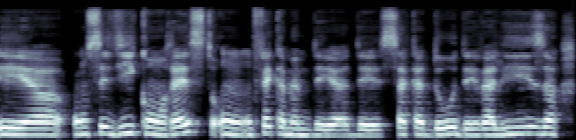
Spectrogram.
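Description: A woman speaks in a Russian accent at a medium pitch. Her intonation stays fairly even. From Ukraine. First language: Russian (speaking French). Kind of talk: interview; diary reading. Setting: video call.

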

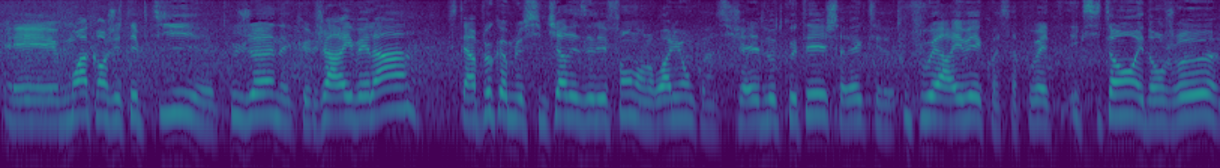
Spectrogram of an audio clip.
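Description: Over noticeable background noise, a man talks at a fairly quick pace in a high pitch with fairly even intonation. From France, Paris (5th arrondissement). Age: 30s. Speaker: film director. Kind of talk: reflective walking monologue.

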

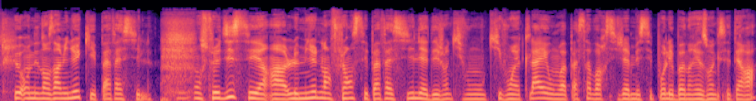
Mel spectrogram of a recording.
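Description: Monotone, flat intonation at a very fast pace. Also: woman, medium pitch for a woman. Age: 20s. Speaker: content creator. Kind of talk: casual chat.

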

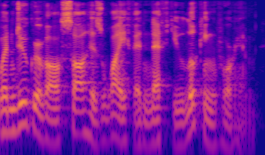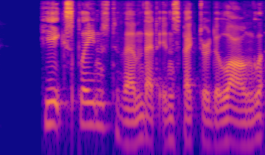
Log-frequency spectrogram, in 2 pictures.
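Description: Plain reading aloud comes through with little sound behind it.

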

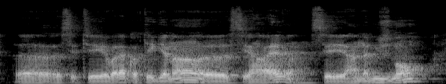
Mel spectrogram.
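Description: A man's very deep, low voice with ordinary pitch variation, audible room echo and noticeable background noise. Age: 40s. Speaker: racing driver and TV car tester. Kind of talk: casual interview.

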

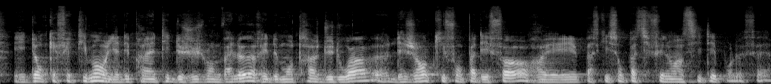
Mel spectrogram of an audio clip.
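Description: A man talks at a very fast pace with hardly any pauses and ordinary pitch variation. Noticeable background noise sits behind him. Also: medium pitch for a man. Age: 60s. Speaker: economist. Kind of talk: interview.

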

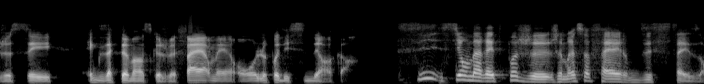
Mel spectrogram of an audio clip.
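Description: A man with a Quebec accent at a moderate pace, with big swings in loudness. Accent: Québécois French. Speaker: comedian. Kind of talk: interview. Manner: halting.

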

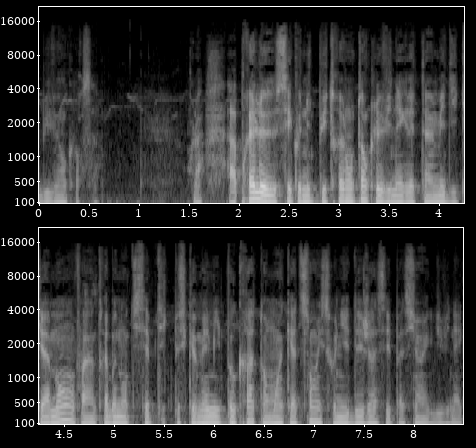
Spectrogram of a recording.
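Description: Somewhat breathy, a man rattles along at a very fast pace with fairly low pitch and fairly even intonation. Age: 40s. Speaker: artisan vinegar and mustard maker. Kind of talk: interview. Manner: hesitant, many fillers and repetitions.

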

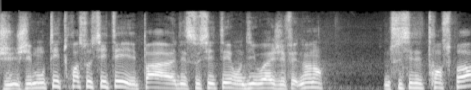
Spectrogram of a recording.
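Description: This man's delivery is very fast, with ordinary pitch variation. Behind him, things stay quiet. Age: 20s. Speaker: reality TV contestant. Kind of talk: talk show interview. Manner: halting.

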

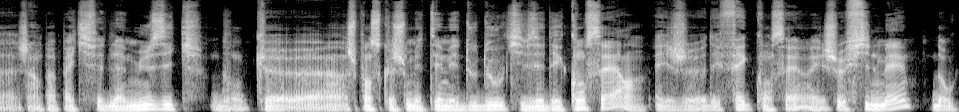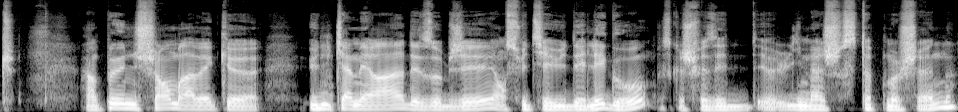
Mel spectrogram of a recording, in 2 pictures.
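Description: A man's unremarkable speaking voice at a fairly low pitch, with ordinary pitch variation and a moderate pace, in a very clean recording with a silent background and a dry, close sound with no echo. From Paris area (Boulogne-Billancourt). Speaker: dating podcast guest, video maker in music. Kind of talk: casual interview.

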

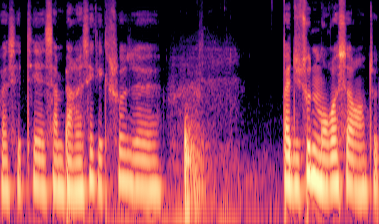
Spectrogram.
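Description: A woman's voice with a very deep, low pitch. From France, Paris. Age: 40s. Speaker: archaeologist. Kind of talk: casual chat. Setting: on site at a construction site.

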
